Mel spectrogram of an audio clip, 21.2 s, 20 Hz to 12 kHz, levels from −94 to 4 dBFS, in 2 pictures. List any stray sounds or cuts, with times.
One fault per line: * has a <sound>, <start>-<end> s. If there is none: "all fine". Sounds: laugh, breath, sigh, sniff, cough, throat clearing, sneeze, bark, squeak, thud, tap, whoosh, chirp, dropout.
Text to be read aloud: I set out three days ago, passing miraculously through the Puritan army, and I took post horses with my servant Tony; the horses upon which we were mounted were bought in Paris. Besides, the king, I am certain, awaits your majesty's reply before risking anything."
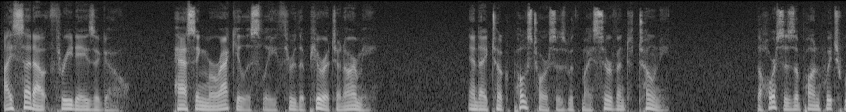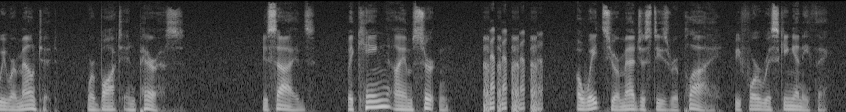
* has a laugh, 16.6-17.4 s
